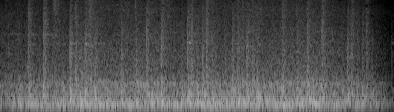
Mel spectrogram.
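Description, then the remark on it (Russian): Steady rumble of a train rolling along the track, with rapid rhythmic clacking of wheels over rail joints repeating throughout. No voices. “Итак, сегодня мы поговорим про Николая Первого и, как мне кажется, основным лейтмотивом правления Николая I должен быть стук колес. Например, вот такой.”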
